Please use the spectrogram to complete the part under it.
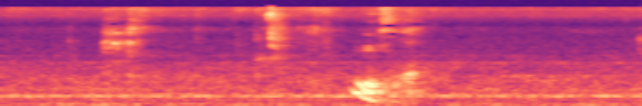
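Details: Ten-week-old kittens Polaris and Pantera trying to steal chai indoors: one short, cute almost-meow, a brief wavering squeak rising then falling, over a steady low hum and room noise.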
